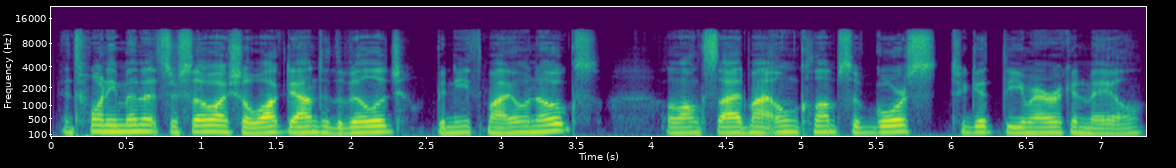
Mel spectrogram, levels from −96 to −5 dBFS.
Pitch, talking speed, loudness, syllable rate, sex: 140 Hz, 220 wpm, -19 LUFS, 6.1 syllables/s, male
